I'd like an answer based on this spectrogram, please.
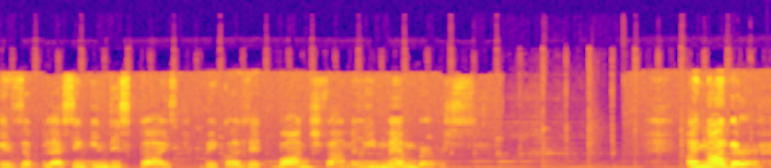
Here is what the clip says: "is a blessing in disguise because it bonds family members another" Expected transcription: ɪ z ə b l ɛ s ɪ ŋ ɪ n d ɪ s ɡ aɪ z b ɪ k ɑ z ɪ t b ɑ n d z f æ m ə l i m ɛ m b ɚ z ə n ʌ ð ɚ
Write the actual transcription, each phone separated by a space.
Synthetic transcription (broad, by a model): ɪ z ə b l ɛ s ɪ ŋ ɪ n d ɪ s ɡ aɪ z b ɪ k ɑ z ɪ t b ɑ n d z f æ m ə l i m ɛ m b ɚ s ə n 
